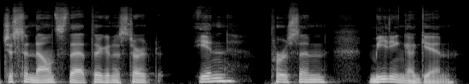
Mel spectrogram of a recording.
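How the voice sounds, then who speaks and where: Low-pitched American man chatting casually. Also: animated, unhurried. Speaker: podcast host. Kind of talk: casual podcast chat.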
